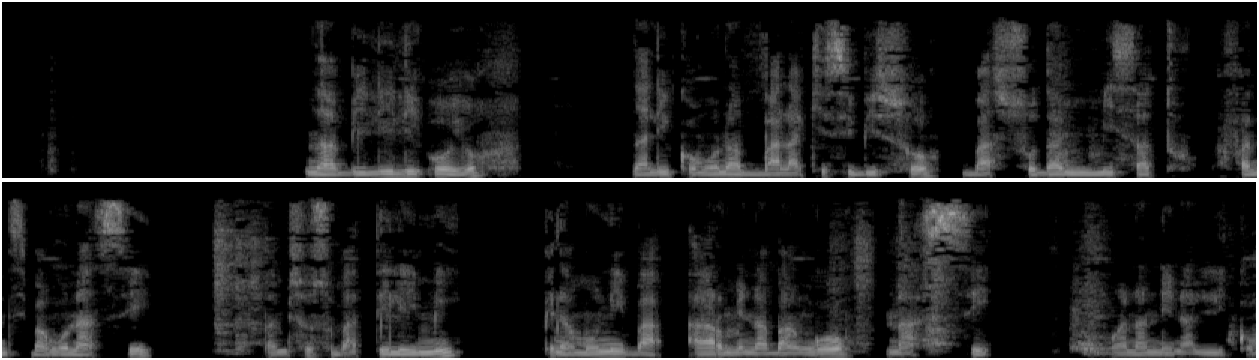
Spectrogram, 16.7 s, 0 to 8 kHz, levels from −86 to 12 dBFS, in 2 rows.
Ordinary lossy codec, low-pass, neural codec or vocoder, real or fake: MP3, 32 kbps; 7.2 kHz; none; real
